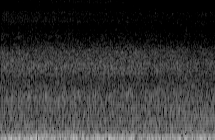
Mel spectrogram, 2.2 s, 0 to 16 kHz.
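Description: Low, steady rumble of a 6.6-litre Duramax LMM V8 diesel idling, with a faint hiss over it.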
